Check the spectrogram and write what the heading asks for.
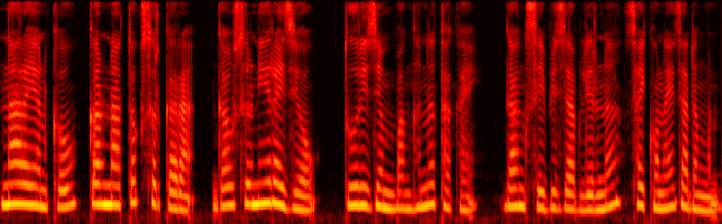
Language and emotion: Bodo, neutral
